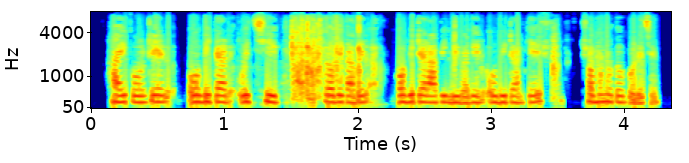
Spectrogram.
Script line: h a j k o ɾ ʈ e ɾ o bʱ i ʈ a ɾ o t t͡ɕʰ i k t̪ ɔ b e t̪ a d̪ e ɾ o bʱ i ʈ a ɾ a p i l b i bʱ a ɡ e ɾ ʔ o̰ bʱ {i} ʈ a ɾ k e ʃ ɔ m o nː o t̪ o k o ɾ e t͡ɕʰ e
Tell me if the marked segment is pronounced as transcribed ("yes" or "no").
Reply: yes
